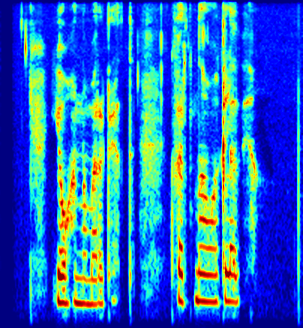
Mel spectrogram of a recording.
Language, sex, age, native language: Icelandic, female, 15, Icelandic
